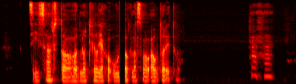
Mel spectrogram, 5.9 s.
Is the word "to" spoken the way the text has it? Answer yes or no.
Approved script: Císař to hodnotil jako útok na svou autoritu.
yes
